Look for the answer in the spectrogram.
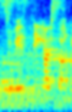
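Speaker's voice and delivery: ordinary talk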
